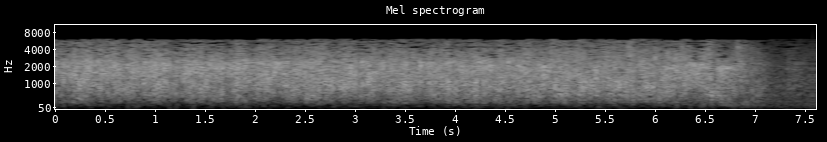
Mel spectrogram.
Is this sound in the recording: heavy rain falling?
no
